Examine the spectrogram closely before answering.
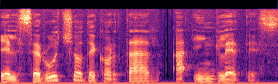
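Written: miter saw

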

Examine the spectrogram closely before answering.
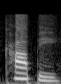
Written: Copy

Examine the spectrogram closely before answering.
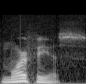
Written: Morpheus

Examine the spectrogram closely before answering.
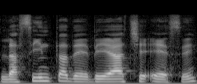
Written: VHS tape

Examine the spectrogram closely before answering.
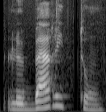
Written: baritone

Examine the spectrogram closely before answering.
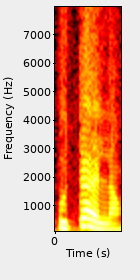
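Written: hôtel

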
